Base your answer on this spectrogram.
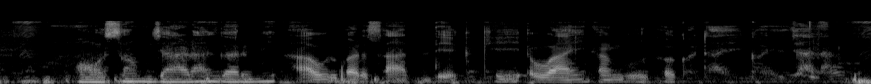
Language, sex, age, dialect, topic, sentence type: Bhojpuri, female, 18-24, Western, agriculture, statement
